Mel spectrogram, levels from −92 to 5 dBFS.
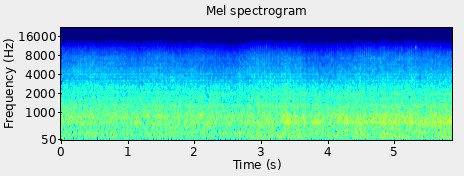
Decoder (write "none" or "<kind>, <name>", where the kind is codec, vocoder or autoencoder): vocoder, Vocos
